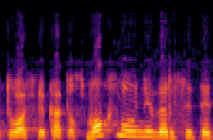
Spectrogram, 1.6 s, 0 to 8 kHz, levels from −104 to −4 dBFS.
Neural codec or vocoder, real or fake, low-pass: codec, 16 kHz, 8 kbps, FunCodec, trained on LibriTTS, 25 frames a second; fake; 7.2 kHz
